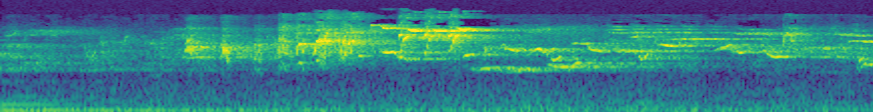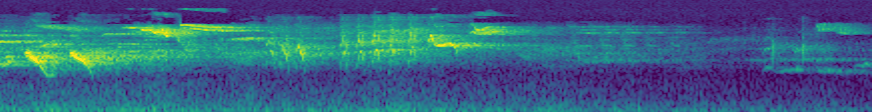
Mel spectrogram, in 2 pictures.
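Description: Faint outdoor birdsong: several songbirds chirping and trilling over one another, fading away near the end.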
